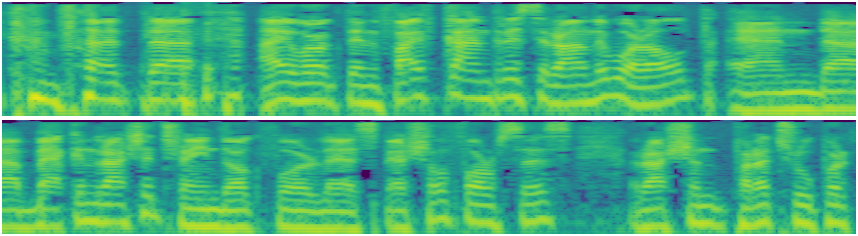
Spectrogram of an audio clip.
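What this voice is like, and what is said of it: Russian accent. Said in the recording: “sorry first for my accent... I am originally from the Soviet Union”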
